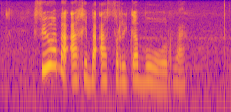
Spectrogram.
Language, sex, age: Tswana, female, 25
